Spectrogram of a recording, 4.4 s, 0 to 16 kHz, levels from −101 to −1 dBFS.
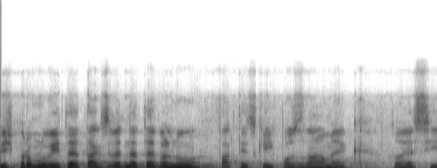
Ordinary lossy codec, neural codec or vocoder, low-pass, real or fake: Opus, 24 kbps; none; 7.2 kHz; real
